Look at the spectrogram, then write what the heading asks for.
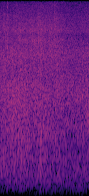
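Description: Surf washes continuously onto a sandy shore, a steady even rush of ocean waves mixed with wind and no talking.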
